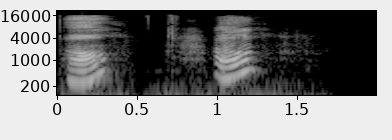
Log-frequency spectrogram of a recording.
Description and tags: Creature voice asking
